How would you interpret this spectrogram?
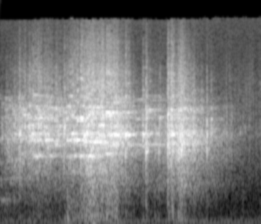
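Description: A car crashes into an oak tree in a row of trees: a loud, crunching smash with shattering, tinkling glass, several sharp impacts within about two seconds, then the debris rattles away. No one speaks.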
